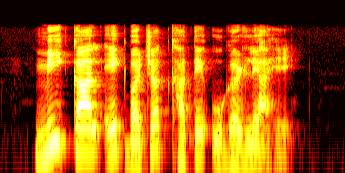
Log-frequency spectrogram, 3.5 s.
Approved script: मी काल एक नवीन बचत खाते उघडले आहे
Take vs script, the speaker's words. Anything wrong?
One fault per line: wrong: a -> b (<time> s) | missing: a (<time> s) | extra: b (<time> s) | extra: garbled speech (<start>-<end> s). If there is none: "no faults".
missing: नवीन (1.3 s)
